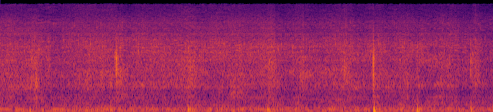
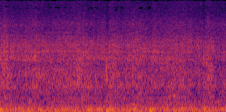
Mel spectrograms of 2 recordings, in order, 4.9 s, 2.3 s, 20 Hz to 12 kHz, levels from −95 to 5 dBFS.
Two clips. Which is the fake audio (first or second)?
first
